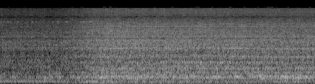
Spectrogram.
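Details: Petrol engine with a new accessory-belt tensioner idles evenly with a steady hiss and no belt squeal or rattle; the worn old tensioner spring had caused noise when engaging D or R.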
